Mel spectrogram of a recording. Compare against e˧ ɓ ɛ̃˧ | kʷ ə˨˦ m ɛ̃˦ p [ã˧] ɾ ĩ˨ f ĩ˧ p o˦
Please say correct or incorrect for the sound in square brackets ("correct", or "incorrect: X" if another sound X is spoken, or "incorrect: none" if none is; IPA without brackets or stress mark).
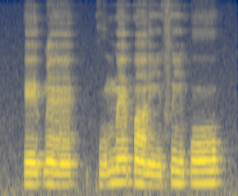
correct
